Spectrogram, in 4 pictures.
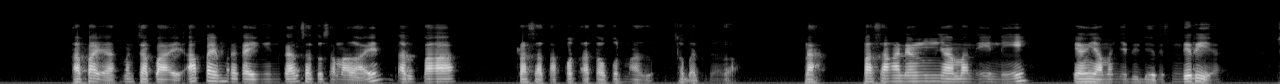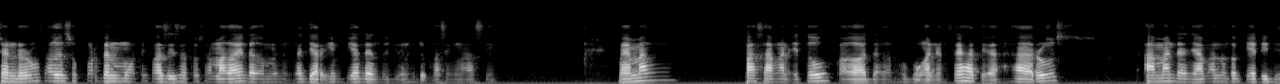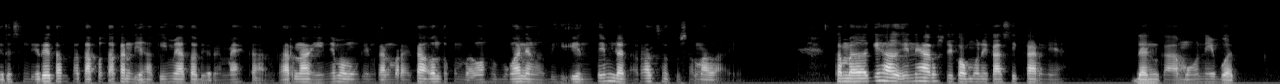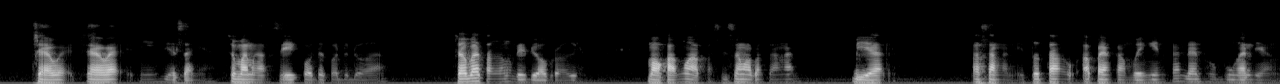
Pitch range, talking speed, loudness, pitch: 110-135 Hz, 140 wpm, -19 LUFS, 120 Hz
